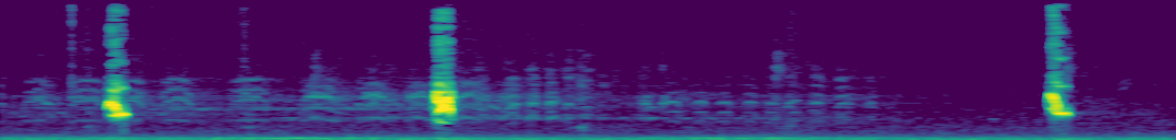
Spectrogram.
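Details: Female white-throated seedeater, Rio Grande do Norte, Brazil, calling to excite the male: three brief, high, clean chip notes spaced one to three seconds apart against a faint constant hum.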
